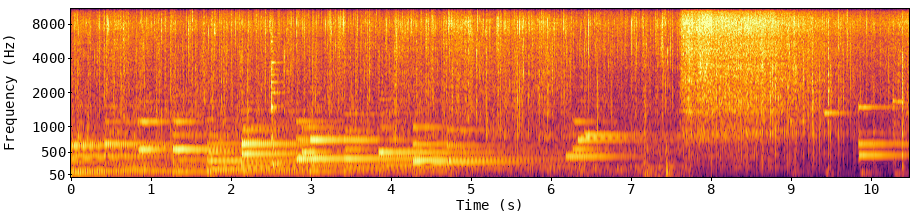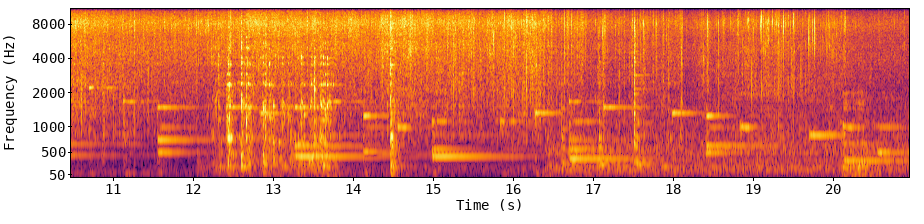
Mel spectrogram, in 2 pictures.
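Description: Pumpkin ricotta gnocchi sizzling in brown butter in a stainless steel frying pan, loudest about a third of the way in, with a few clicks from the pan and utensils in the middle. Soft mallet-percussion background music plays over it.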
